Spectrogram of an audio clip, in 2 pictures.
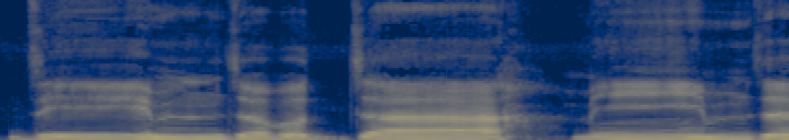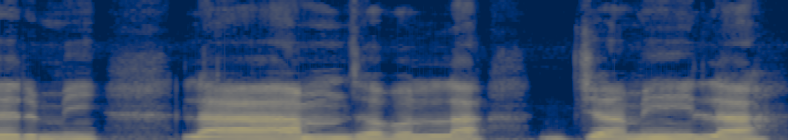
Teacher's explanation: জিম জিহ্বার মাঝখান থেকে শক্তভাবে আদায় হবে,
